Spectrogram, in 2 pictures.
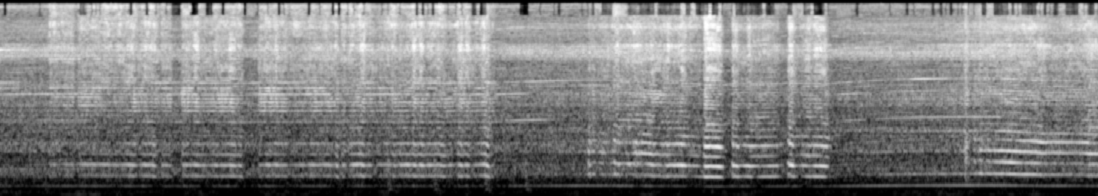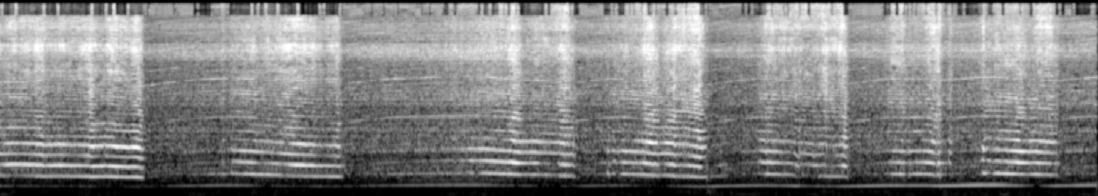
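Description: A high-speed drill whines steadily while emery cloth rubs against spinning silver jewellery, producing a constant scraping hiss with shifting pitch.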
